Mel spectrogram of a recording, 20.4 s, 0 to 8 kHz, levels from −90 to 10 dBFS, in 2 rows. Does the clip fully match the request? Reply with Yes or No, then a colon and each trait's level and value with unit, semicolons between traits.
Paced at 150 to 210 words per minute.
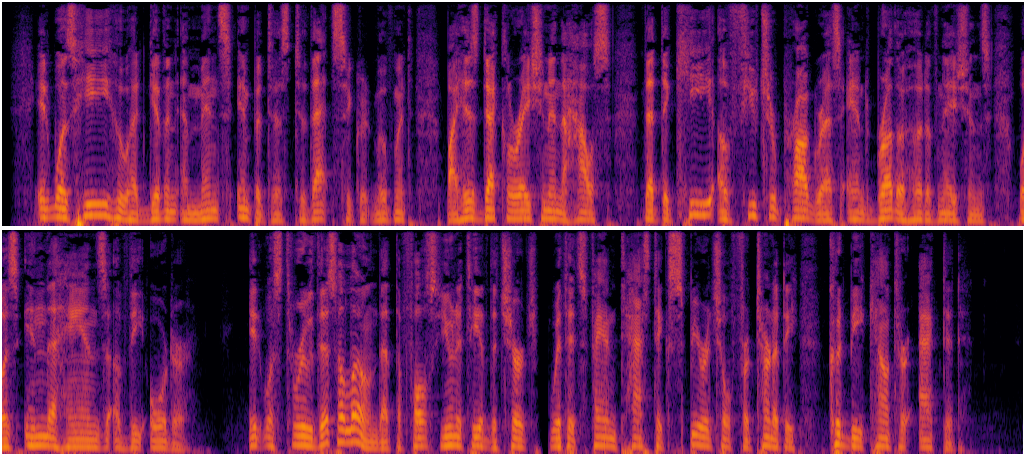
Yes: average, 160 wpm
